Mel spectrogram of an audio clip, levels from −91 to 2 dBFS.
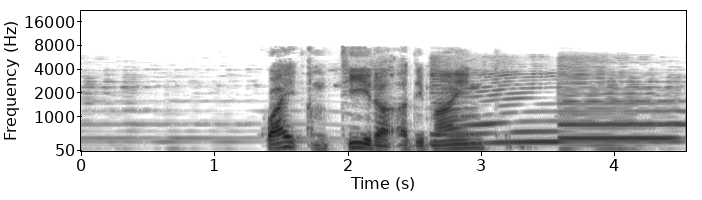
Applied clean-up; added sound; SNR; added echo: classical method log-MMSE.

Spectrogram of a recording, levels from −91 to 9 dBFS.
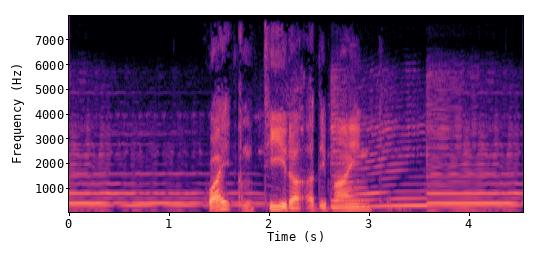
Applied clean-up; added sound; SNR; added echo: none; Guitar; 4 dB; none.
